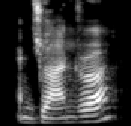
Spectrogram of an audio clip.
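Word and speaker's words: genre: अगला हमारा शब्द है जॉनरा। प्रोनाउंसिएशन एक बार दोबारा सुन लीजिएगा, जॉनरा।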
